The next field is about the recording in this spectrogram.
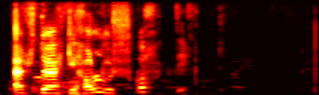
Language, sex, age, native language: Icelandic, male, 10, Icelandic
